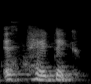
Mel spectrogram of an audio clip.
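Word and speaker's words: aesthetic: पे last word है एस्थेटिक इसको एक्चुअल में ना ई से प्रोनाउंस किया जाता है एस्थेटिक तो एस्थेटिक ये ब्यूटी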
